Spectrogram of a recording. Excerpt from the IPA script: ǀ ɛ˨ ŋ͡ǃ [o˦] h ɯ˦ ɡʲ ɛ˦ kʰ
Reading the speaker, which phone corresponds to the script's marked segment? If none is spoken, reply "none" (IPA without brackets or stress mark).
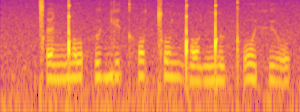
o˦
